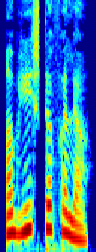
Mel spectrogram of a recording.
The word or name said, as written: ಅಭೀಷ್ಟಫಲ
